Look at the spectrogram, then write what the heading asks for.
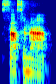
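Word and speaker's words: sāsana: example we know that religion in pali is pronounced sasana sasana is still the way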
